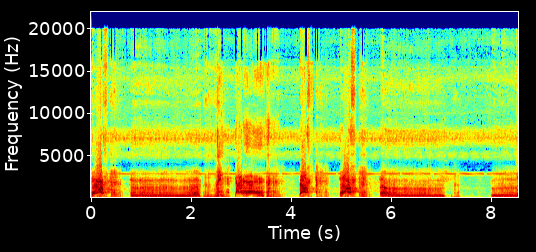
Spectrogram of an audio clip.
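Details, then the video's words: Aggressive dog growling in long rough rumbling stretches, broken by sharp loud barks and snarls, repeated in bursts about every second or two, with brief gaps of near silence between outbursts. "ANGRY Dogs Barking Sound Effects (Aggressive Dogs Barking)"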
